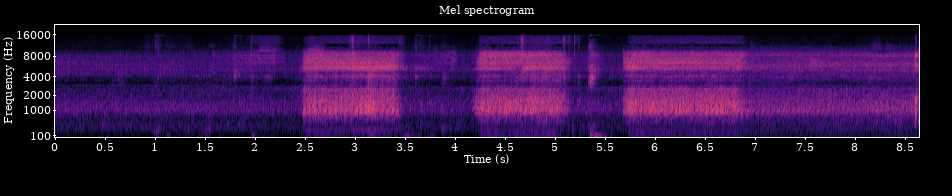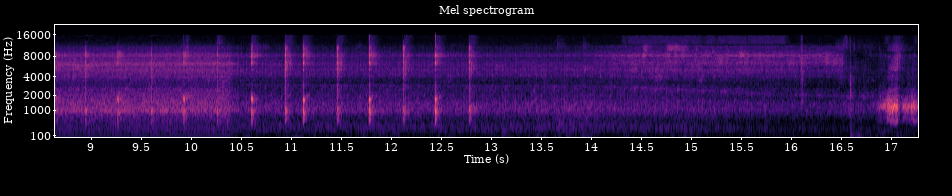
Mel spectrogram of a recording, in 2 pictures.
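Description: A simulated bus engine hums as the bus drives along.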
